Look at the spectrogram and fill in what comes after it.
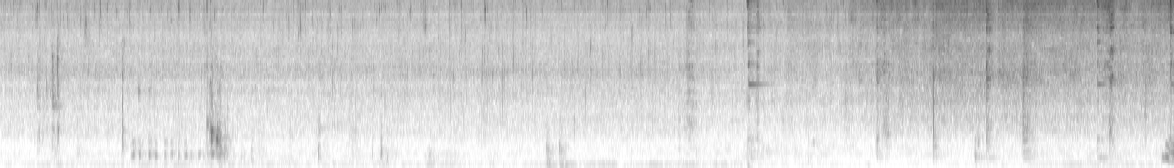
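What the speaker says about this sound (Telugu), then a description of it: "బాగా వేగనివ్వాలండి." Ginger-garlic paste frying and sizzling in a pan while being stirred, a steady close crackle with occasional scraping clinks that grows brighter and more intense toward the end.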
